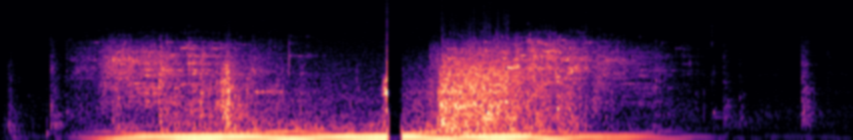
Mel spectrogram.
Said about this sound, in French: La porte s'est ouverte d'un bond.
